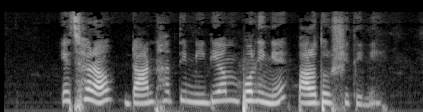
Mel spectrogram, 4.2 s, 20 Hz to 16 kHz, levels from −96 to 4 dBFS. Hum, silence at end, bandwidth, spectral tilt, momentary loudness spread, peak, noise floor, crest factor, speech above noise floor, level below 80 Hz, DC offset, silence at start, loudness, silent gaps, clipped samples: none; 0.4 s; 11.5 kHz; -4.5 dB/octave; 12 LU; -4 dBFS; -64 dBFS; 18 dB; 42 dB; -38 dBFS; under 0.1%; 0.6 s; -22 LUFS; none; under 0.1%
